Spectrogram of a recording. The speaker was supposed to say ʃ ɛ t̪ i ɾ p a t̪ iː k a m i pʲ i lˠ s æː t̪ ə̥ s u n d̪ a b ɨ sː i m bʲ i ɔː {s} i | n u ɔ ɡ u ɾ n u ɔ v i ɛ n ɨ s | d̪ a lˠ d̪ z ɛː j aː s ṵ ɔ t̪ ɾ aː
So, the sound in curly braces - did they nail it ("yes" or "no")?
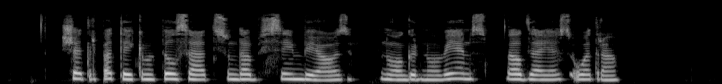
no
